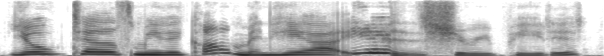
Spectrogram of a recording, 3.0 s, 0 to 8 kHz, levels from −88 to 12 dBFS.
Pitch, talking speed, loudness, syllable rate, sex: 285 Hz, 220 wpm, -14 LUFS, 5.7 syllables/s, female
